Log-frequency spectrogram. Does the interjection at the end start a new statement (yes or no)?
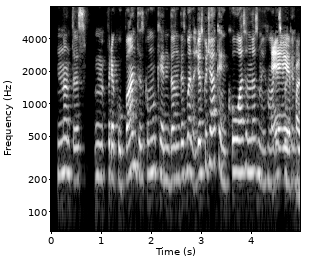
yes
